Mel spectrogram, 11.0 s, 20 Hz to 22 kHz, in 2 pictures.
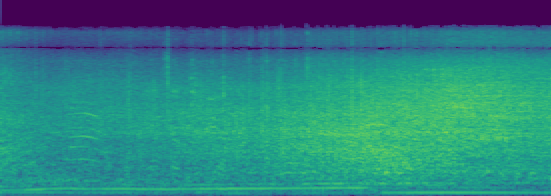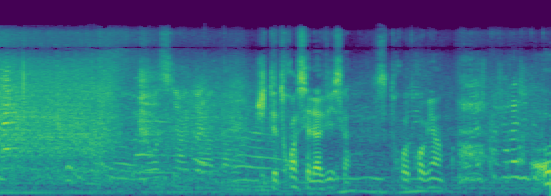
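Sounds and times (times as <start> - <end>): sports cars driving past: 0.0 - 11.0.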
